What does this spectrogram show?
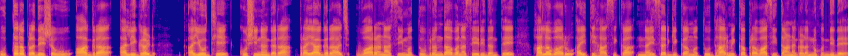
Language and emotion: Kannada, neutral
